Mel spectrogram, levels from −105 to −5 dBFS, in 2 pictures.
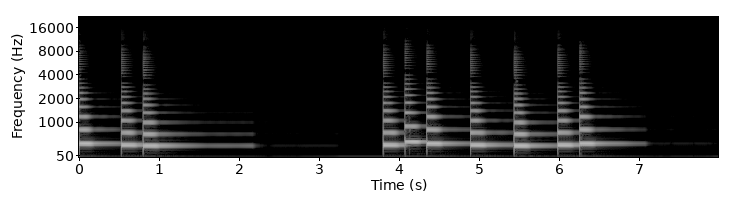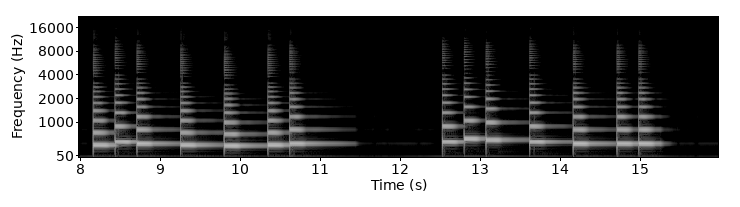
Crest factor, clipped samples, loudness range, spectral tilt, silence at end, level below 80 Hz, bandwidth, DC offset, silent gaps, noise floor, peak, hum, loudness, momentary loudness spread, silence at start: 12 dB; under 0.1%; 5 LU; -4.5 dB/octave; 0.7 s; -90 dBFS; 10 kHz; under 0.1%; none; under -90 dBFS; -30 dBFS; none; -41 LUFS; 9 LU; 0 s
